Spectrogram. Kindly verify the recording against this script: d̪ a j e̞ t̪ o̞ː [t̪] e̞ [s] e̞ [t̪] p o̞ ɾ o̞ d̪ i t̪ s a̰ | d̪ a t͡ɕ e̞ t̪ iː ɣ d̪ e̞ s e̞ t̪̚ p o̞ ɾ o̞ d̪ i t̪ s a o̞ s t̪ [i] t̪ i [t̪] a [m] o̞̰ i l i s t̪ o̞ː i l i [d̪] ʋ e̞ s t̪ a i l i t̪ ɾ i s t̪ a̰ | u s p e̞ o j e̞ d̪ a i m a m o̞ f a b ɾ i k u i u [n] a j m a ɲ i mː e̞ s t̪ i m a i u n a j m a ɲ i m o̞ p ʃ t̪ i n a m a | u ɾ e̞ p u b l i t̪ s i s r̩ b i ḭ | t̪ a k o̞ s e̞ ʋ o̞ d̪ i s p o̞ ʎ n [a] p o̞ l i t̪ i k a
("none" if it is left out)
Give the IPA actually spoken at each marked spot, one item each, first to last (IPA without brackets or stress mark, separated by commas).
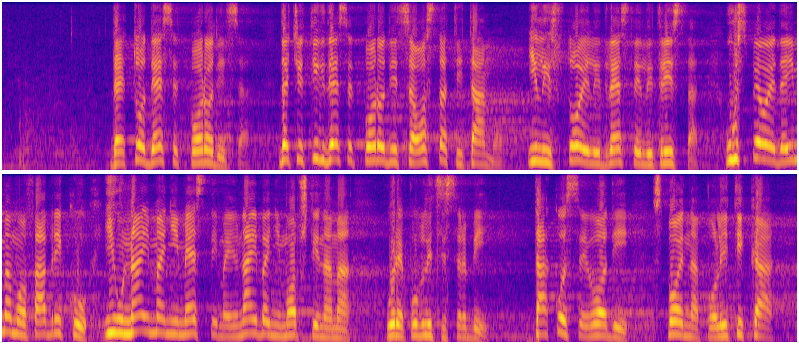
d̪, s, t̪, a, t̪, m, d̪, n, a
